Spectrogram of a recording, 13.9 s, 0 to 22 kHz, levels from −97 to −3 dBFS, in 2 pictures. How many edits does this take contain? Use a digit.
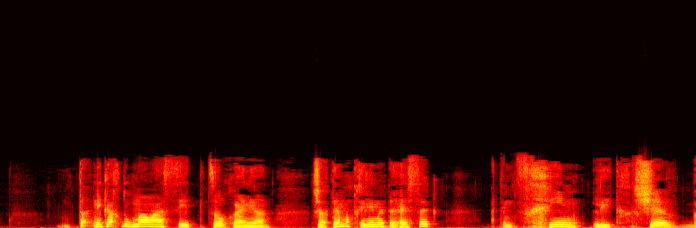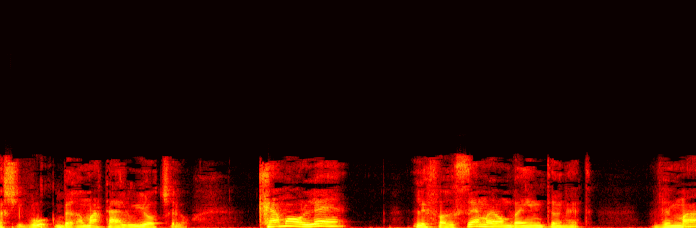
1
